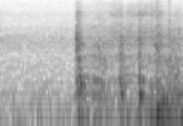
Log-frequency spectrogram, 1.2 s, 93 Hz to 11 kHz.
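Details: 2017 Kia Picanto with no-crank no-start, after the starter connector was reseated and tightened, in park: silence, then one brief crank and engine catches straight into steady idle; clean normal start.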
